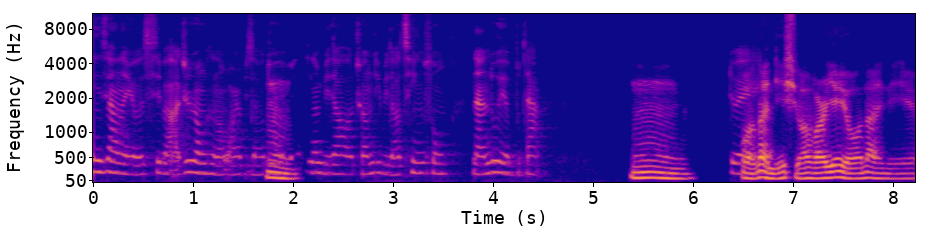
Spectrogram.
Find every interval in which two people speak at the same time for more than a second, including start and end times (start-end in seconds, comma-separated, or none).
none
